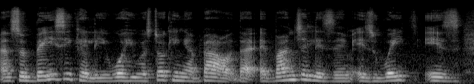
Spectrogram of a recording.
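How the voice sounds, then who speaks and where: Noticeable background noise behind a woman with a non-native accent, fairly low pitch, ordinary pitch variation and a moderate pace. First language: not English. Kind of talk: Bible teaching talk. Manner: halting.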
